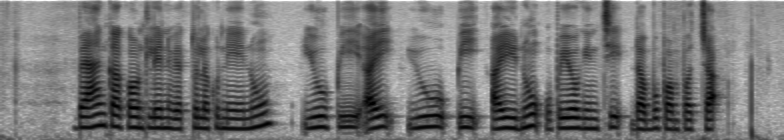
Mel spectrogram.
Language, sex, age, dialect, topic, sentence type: Telugu, female, 51-55, Southern, banking, question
